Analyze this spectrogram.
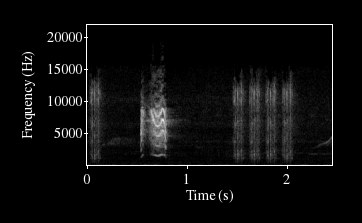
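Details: Young tawny owl: one rasping, hissy screech near the start, then a rapid run of five short click-like bursts against a low rumbling background.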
